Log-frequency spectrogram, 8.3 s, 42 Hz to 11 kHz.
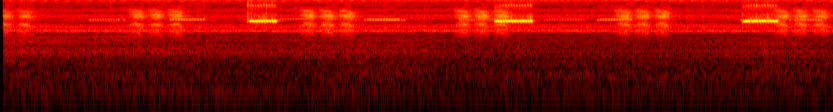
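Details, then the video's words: A jumping bush cricket sings low in a lilac in Ithaca, New York, on September 11, 2018, giving loud, brief, rattling trills about every two and a half seconds. "Jumping Bush Cricket singing"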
